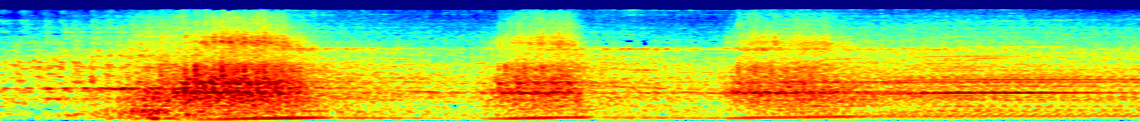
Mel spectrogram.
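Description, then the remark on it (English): The heavy diesel engine of a river barge on the Congo River rumbles low and steady as the captain revs it up in the morning to cast off, surging in three distinct revs that swell and ease back, with no voices, just the deep throb of the motor. “Each morning, the captain revs up the engines and casts off from wherever we moored overnight.”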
